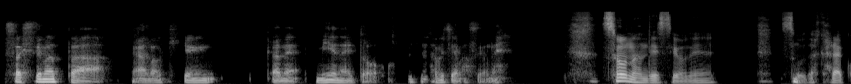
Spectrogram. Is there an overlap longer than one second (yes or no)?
no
